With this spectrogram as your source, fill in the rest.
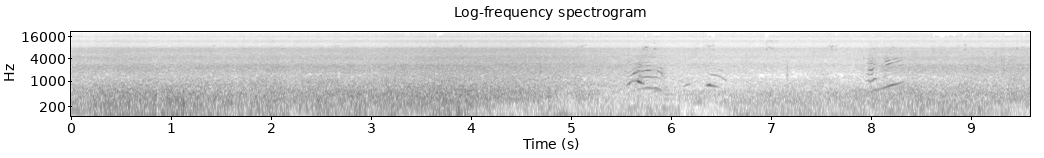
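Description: Sea breeze and waves wash along a seashore near a river mouth, a broad hiss that is loud at first and then eases, with a few faint high mewing chirps near the end.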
